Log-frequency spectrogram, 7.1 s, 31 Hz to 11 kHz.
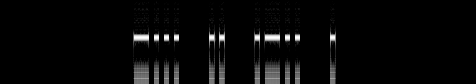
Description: Morse code, heard as a keyed tone, about 16 wpm, 800 Hz. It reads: B I L E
